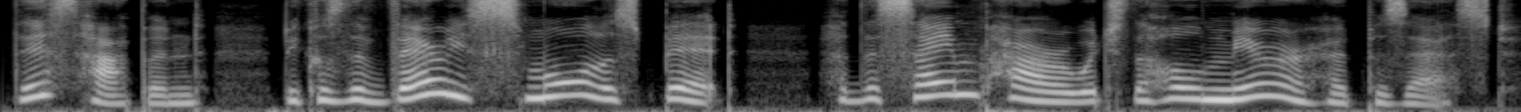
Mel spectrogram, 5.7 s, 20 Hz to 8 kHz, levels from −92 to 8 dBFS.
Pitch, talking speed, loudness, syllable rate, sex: 255 Hz, 180 wpm, -21 LUFS, 5.7 syllables/s, female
